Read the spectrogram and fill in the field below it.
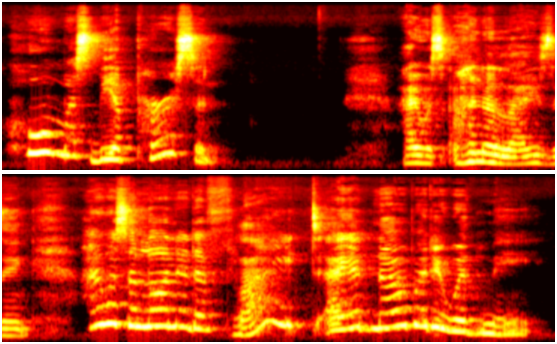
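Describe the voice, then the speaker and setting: This Cebuano-speaking woman from the Philippines has a high, dark-toned voice and sounds very animated. Speaking from her home in Ireland, she teaches English expressions slowly and carefully, illustrating each with quoted examples.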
